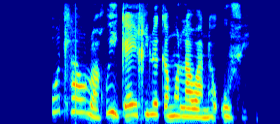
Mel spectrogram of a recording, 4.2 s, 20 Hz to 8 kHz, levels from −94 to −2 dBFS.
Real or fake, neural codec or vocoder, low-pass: real; none; 7.2 kHz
